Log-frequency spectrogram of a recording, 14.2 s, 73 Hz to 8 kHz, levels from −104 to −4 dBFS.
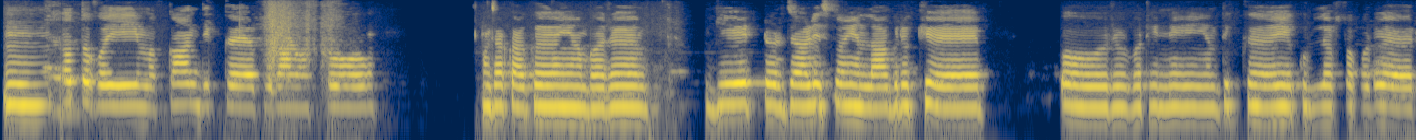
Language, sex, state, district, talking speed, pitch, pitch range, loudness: Rajasthani, female, Rajasthan, Nagaur, 125 wpm, 225 Hz, 220-235 Hz, -16 LUFS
